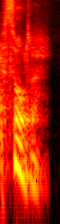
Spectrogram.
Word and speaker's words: psalm: Why is the P silent? – We did used to pronounce it. The PS combination is always found in Greek, so you'll find Psalter as well, S-A-L-T-E-R, but it was pronounced much like the... – Psalter. – The K and knife and knitting and things. Yeah. But because of the way that we struggle with some sound combinations, we tend to drop what doesn't sound natural.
